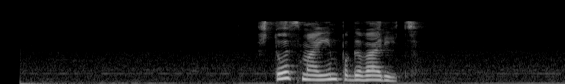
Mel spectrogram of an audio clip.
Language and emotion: Russian, neutral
